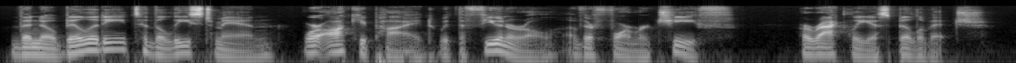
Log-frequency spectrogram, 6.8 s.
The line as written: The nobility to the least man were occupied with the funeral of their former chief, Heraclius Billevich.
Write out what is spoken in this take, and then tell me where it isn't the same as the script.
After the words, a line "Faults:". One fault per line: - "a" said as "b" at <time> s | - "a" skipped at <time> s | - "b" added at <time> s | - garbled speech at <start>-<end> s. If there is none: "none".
The nobility to the least man were occupied with the funeral of their former chief, Heraclius Billevich.
Faults:
none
